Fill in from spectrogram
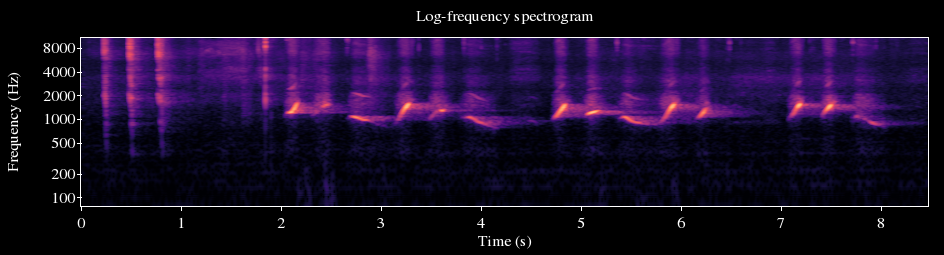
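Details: Three sharp taps, then an Indian ringneck parrot whistles a lively melody of upward-sweeping slurred notes in three phrases, each phrase of several notes, with short pauses between them.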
